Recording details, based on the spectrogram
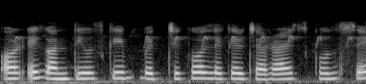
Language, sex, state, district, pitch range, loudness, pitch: Hindi, female, Tripura, Unakoti, 255-275 Hz, -15 LUFS, 265 Hz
